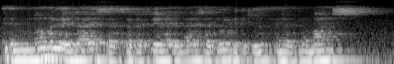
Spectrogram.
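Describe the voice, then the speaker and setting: A man speaks at a medium pitch in a flat monotone. The room echoes audibly and background noise is noticeable. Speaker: philosophy professor. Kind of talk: conference talk reading prepared text. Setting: conference hall with audience. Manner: fast; halting, repeats words.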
